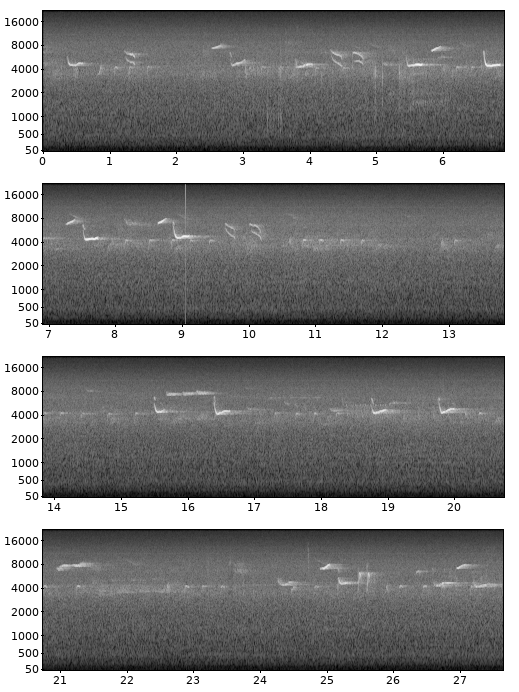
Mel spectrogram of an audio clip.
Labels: Is there a tiger growling?
no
